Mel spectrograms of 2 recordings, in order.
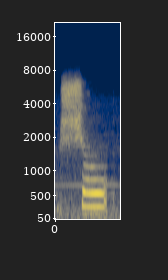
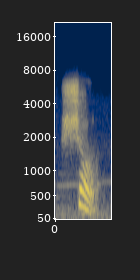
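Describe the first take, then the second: First: The syllable is said with a high level tone. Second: The syllable is said with a falling tone. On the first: It means to receive actively. The speaker calls it right. "一声收" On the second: It means to receive passively. The speaker calls it wrong. "你刚才说的是四声受"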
